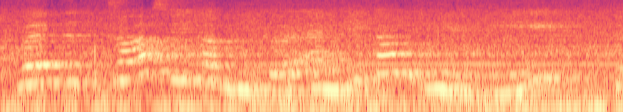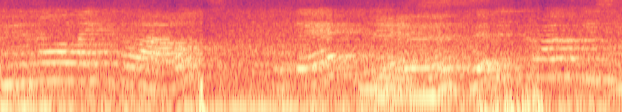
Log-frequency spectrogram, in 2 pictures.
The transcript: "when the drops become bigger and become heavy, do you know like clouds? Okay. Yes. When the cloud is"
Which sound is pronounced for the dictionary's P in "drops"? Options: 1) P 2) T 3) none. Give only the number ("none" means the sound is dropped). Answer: 3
